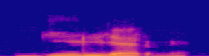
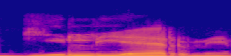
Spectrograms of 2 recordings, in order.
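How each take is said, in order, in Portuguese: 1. O meio é pronunciado como um som palatal 'lhe'. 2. O meio é pronunciado como sons 'li-e' separados. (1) "se tornando um Lhe" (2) "Não mais, não mais Guilherme"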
